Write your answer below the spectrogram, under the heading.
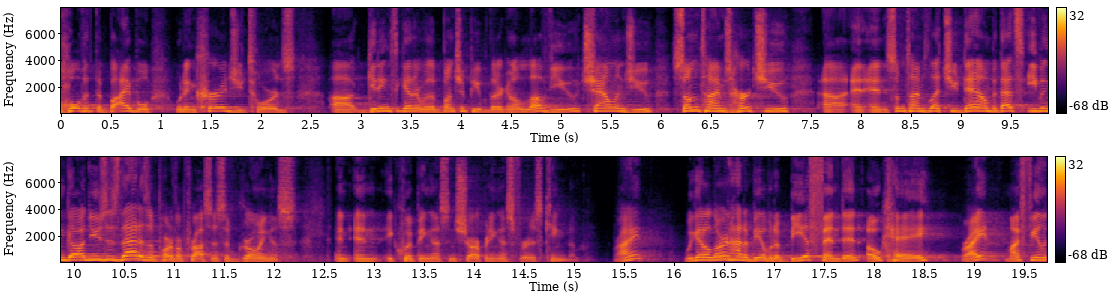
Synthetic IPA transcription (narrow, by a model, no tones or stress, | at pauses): hoʊlˠðɨt̪̚ðəbaɪbl̩ˠwəɾɨ̃nkʰɜ˞ɨd͡ʒjɨtʰɔɹdz̥ | ɡɛɾɪ̃ŋtʰɨɡɛðə˞wəðəbʌ̃nt͡ʃʌv̥pipl̩ˠðəɾə˞ɡʌnəlʌvjʉt͡ʃʰælˠə̃nd͡ʒjʉ | sʌ̃mtʰãɪ̃mz̥ɦɜ˞t͡ʃʉ | ɨ̃ɨ̃nsʌ̃mtʰãɪ̃mzlɛt͡ʃɨdãʊ̃nbʌt̪̚ðætsivɨ̃nɡɑd̚jʉzɨzðɨɾɨzəpʰɑɹɾʌvəpʰɹ̥ɔsɛsʌvɡɹoʊɪ̃ŋʌsɨ̃nɨ̃nɨkʰw̥ɪpɪ̃ŋʌsn̩ʃɑɹpɨnɪ̃ŋʌsfə˞ɨz̥kʰɪ̃ŋdə̃m | ɹaɪt̚ | wiɡɑɾəlɜ̃˞nɦaʊɾɨbieɪbl̩ˠtɨbiɨfɛ̃ndɪɾoʊkʰeɪɹaɪt̚maɪfil̃ˠ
